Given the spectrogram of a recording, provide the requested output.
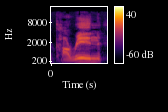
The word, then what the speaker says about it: Karin: Karin? I always called her Karen for some reason. I started calling her Karin because I get a lot of crap from our fan base about pronunciation.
